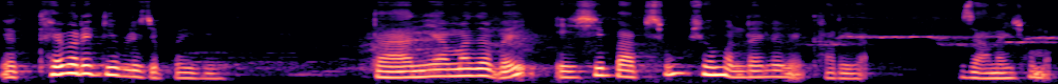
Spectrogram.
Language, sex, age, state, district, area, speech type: Bodo, female, 45-60, Assam, Kokrajhar, urban, spontaneous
